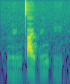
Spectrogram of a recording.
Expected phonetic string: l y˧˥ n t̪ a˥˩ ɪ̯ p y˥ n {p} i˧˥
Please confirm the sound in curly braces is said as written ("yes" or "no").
yes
